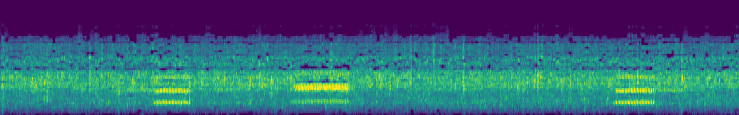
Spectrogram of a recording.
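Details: Loud frogs calling all over a backyard late at night while deer feed; a dense, hissing chorus runs throughout, with three louder two-toned buzzy calls standing out, each lasting about half a second.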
